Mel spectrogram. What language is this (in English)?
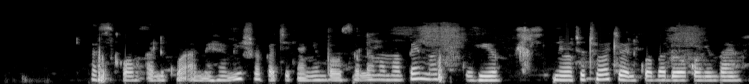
Swahili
